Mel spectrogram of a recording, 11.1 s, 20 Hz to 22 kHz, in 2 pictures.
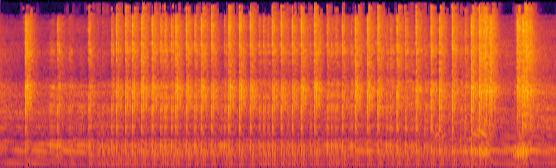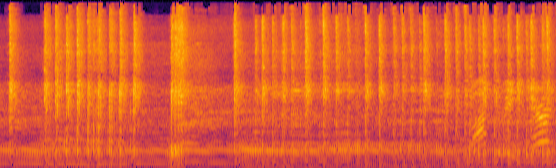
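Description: A 1975 Yamaha MX250B air-cooled motorcycle engine runs close by with a rapid, rattling two-stroke buzz, steady throughout with a few sharp throttle blips.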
